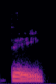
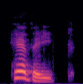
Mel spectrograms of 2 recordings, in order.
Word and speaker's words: headache: No, it's like a K. Headache. Like this. Headache.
